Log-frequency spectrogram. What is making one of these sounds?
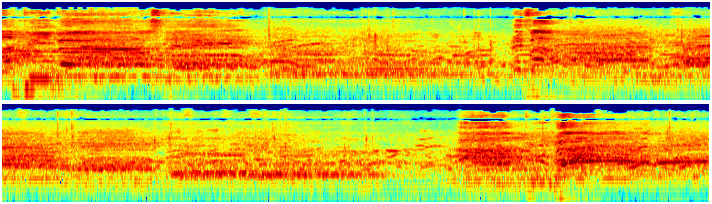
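A man and a woman sing into microphones over loudspeakers in a large hall.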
